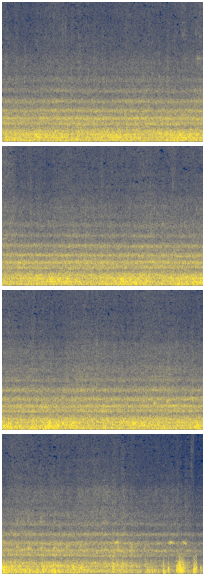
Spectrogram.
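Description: Coal train wagons rolling past on the rails: a steady rumble of wheels with a steady high-pitched ringing over it. Near the end the noise drops and turns uneven.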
